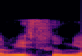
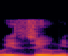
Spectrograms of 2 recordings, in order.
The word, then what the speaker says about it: resume: 의한 전문직이란 의미가 되겠습니다 Resume 발음에 위해서 되겠는데요 Resume이 아니고 Resume이 되겠습니다 to begin again or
